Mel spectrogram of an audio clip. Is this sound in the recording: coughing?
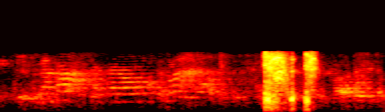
yes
